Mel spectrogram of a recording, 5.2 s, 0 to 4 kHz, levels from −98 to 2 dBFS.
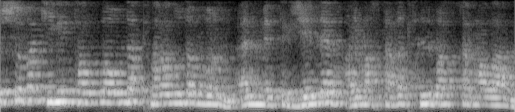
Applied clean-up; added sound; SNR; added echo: neural separator model SepFormer DNS4.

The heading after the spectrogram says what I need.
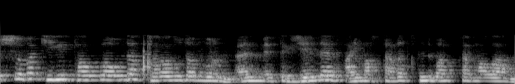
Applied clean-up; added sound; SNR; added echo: neural mask model DeepFilterNet 3.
